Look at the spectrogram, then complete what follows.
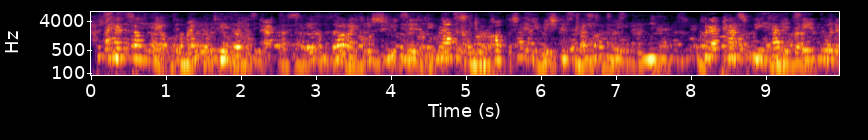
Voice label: female synth conv sim; SiSEC10; underdetermined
